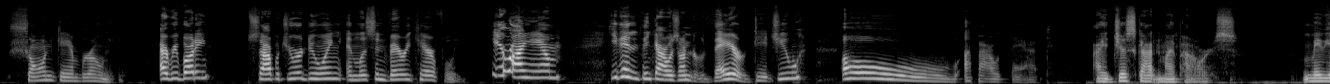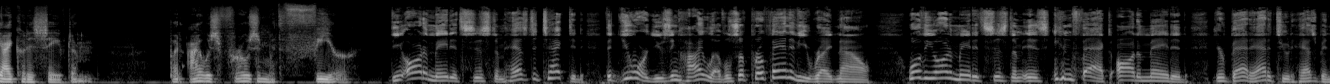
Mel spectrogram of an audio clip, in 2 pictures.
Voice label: Animation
